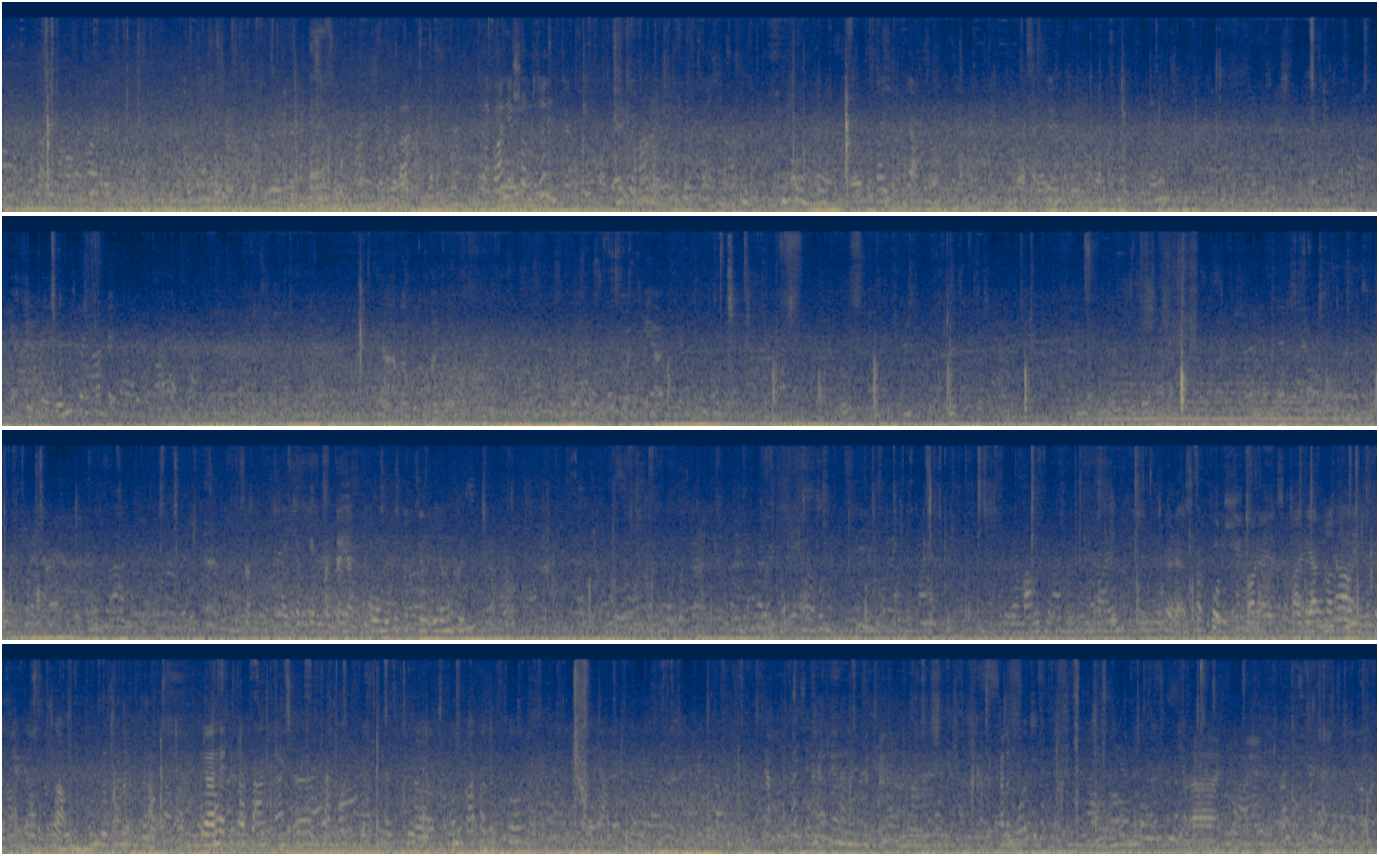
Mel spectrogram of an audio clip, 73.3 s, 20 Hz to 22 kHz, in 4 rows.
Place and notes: bochum, schauspielhaus, audience arriving
in front of the "kammerspiele" (i. e. the intimate theatre of the bochum schauspielhaus).
recorded june 23rd, 2008 before the evening show.
project: "hasenbrot - a private sound diary"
